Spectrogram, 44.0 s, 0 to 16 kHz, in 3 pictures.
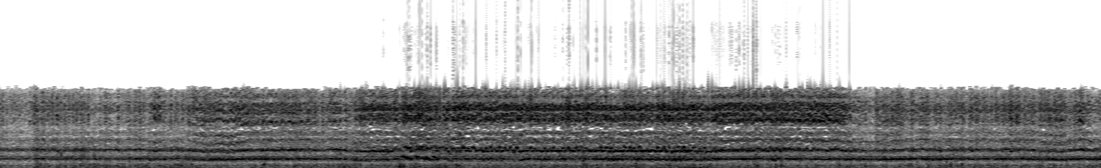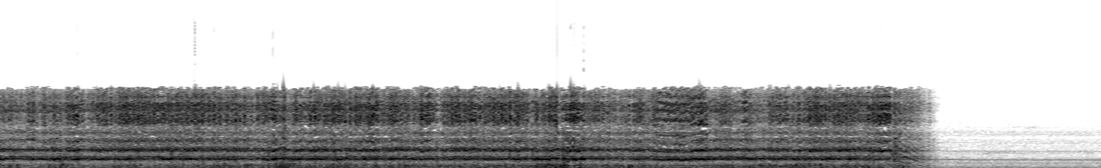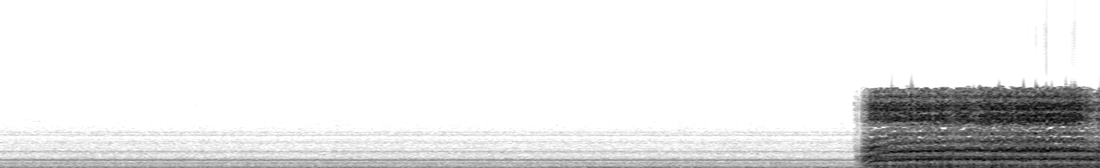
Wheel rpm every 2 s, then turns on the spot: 230, 230, 220, 210, 200, 230, 230, 230, 240, 230, 230, 230, 230, 110, 0, 0, 0, 0, 0, 0, 80, 220.
none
